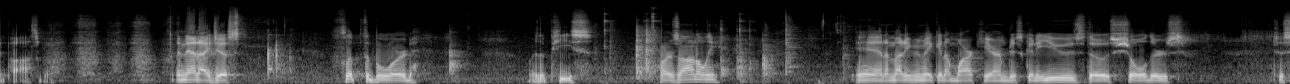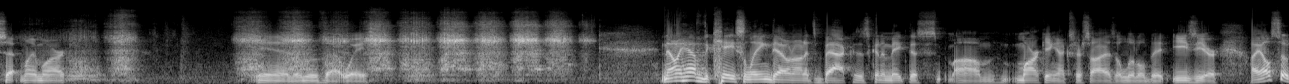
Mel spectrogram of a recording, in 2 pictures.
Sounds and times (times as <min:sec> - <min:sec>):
Speech: 0:00.0 - 0:00.6, 0:01.7 - 0:02.5, 0:03.4 - 0:04.2, 0:05.3 - 0:06.0, 0:06.6 - 0:07.2, 0:08.5 - 0:12.0, 0:12.7 - 0:13.9, 0:15.4 - 0:16.7, 0:19.5 - 0:25.7.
